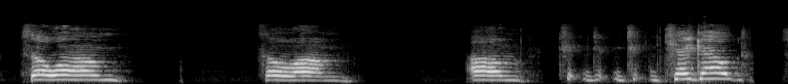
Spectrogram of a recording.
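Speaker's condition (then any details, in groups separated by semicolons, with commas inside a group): Cerebral palsy; uses wheelchair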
